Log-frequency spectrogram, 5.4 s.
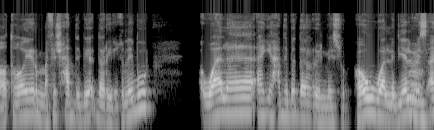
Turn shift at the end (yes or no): no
